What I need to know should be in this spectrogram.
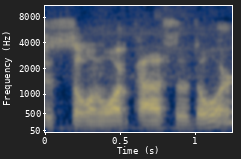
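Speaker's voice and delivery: plain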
